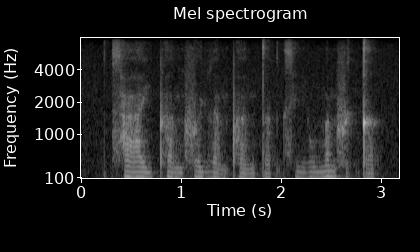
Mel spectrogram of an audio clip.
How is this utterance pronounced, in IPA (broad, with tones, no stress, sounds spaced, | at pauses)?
t͡sʰ aː˨ j pʰ ɐ˨ ŋ f ɵ˧ ɥ l ɐ˨˩ m pʰ ɐ˨˧ n t̪ ɐ˨ k̚ t͡sʰ iː˧ w m ɐ˥ m f ɪ˨˥ k̚ t̪ ɐ˧ p̚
